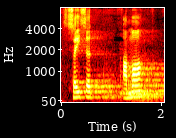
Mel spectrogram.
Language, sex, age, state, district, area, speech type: Manipuri, male, 45-60, Manipur, Kakching, rural, spontaneous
